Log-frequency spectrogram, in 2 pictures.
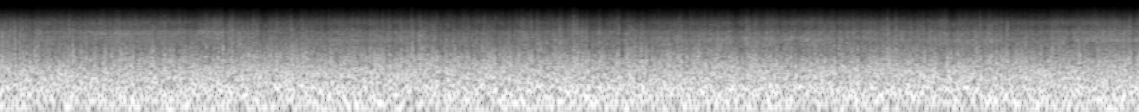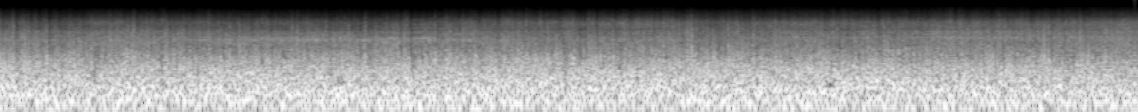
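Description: Steady low rumble and rushing noise of a moving train running along the line, unbroken and without clear rail-joint clicks.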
